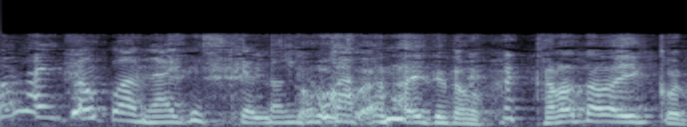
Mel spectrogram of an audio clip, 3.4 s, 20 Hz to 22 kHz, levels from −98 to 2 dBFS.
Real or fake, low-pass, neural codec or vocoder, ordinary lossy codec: fake; 7.2 kHz; codec, 16 kHz, 8 kbps, FreqCodec, larger model; none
